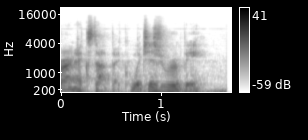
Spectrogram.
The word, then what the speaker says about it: RWBY: case you couldn't tell Ruby in the show is spelled rwb why not like a ruby or the character Ruby yeah yes yes it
